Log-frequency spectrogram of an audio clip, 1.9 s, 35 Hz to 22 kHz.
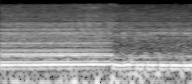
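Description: A carbureted Kawasaki Ninja 250 motorcycle with an Akrapovic exhaust runs loud and close, a steady buzzing engine tone with a slight dip midway and no speech.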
